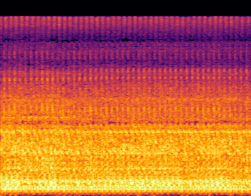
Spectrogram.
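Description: Small engine running steady with a dull, uneven knock under the exhaust note, about eighty a minute; that points to a worn connecting rod.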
